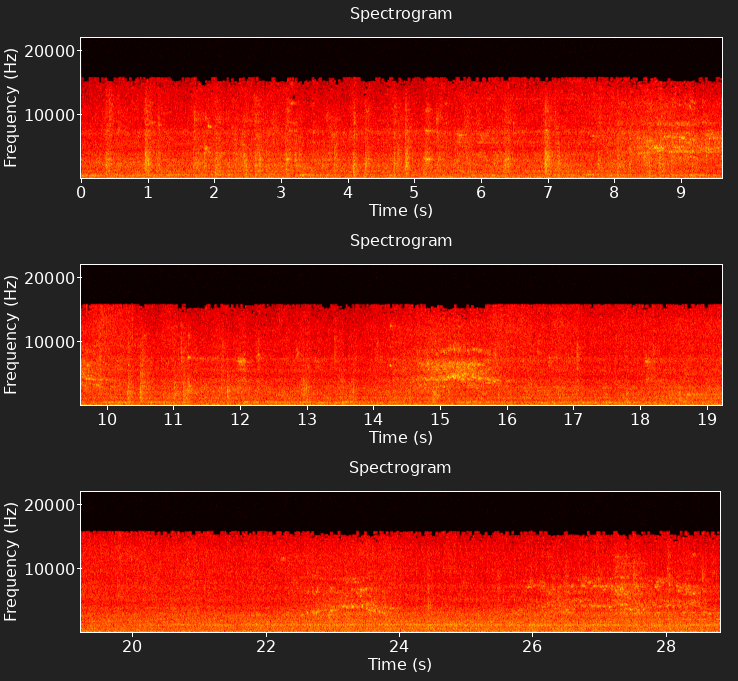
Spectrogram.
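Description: LNER Azuma (Hitachi) train running slowly into a station platform over pointwork: a steady low hum, with wheels clicking over the rail joints in the first few seconds and a few brief high wheel squeals.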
